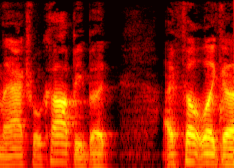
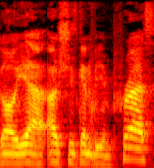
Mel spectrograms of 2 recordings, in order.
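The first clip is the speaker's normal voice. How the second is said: ordinary talk, nothing marked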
